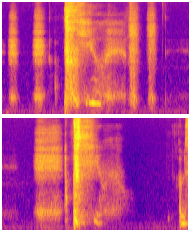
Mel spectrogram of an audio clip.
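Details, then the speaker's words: Girl with a cold since yesterday, who also has allergies, has a sneezing fit she can't hold in: several sharp, explosive sneezes with breathy inward gasps between them. "Okay, guys, I caught a fit, I think. I caught a fit. Oh, guys, I can't stop. I'm trying to hold in my sneezes, but it doesn't work, you guys."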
